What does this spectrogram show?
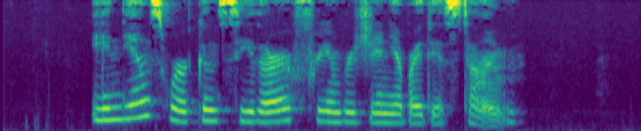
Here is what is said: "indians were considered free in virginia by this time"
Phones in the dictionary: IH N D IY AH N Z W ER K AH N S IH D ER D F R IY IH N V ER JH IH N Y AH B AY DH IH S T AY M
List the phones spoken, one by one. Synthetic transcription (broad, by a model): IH N D IY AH N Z W ER K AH N S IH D ER F R IY IH N V ER JH IH N Y AH B AY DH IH S T AY M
